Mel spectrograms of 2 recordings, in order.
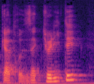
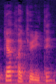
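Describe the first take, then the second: First: A z sound links the two words. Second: The words join with no added z sound. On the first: The speaker calls it wrong. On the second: The speaker calls it right.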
